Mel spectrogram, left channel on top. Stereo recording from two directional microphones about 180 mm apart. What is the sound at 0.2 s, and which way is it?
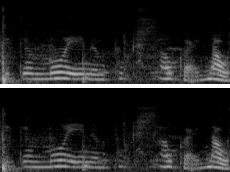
Speech, 20° left (ahead or behind).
